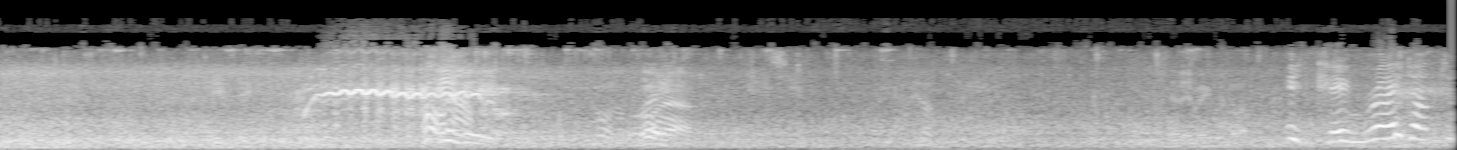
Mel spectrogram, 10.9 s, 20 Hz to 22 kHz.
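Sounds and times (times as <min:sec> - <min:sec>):
rushing hissing noise: 0:00.0 - 0:10.9
horse whinnying and neighing standing in floodwater: 0:02.2 - 0:04.2
speech: 0:10.0 - 0:10.9.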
